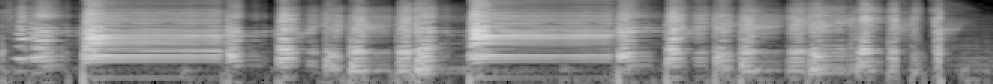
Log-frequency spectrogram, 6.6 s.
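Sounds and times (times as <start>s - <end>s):
harmonica: 0.0s - 6.6s
semi train bass: 0.0s - 6.6s.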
